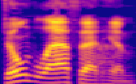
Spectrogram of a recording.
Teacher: The T in don't is not pronounced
